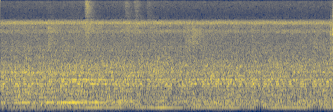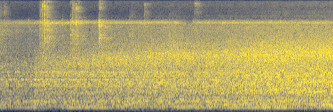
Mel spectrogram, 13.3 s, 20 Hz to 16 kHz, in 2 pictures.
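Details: 15-year-old ceiling fan running on low and high speed; constant low electrical hum from the motor with a faint whoosh that slowly builds.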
